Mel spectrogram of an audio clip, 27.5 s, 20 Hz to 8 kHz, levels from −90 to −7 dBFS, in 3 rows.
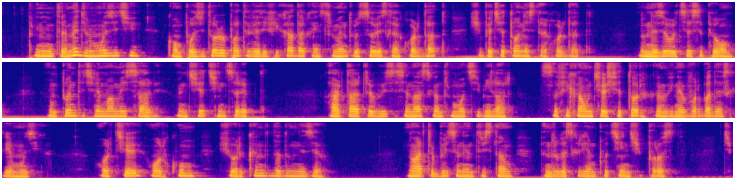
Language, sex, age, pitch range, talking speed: Romanian, male, 20-39, 115-135 Hz, 150 wpm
